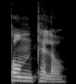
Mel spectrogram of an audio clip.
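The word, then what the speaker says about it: póntelo: now with two pronouns how do i find where i put my accent mark i cover up the pronouns that's te and lo two pronouns cover them up all i'm left with one syllable is pawn so the accent mark goes must go here on the o pontello put it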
